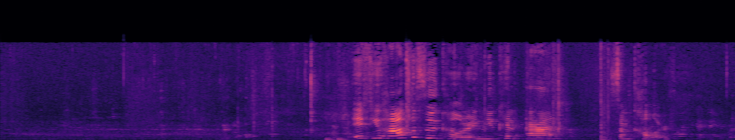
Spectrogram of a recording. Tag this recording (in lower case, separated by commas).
gurgling, speech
